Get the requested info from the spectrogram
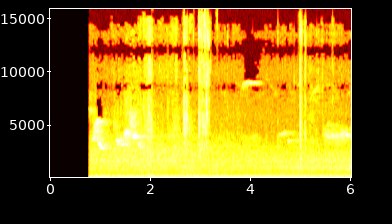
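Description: Silent at first, then from about a second in birds chirp in short calls over a steady low rumble, with a few faint clicks.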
